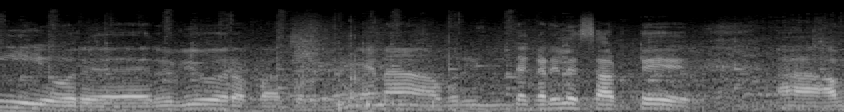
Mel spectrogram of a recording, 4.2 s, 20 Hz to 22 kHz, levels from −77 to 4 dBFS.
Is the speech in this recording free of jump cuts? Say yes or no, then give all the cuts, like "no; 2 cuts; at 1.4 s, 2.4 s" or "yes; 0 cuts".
yes; 0 cuts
